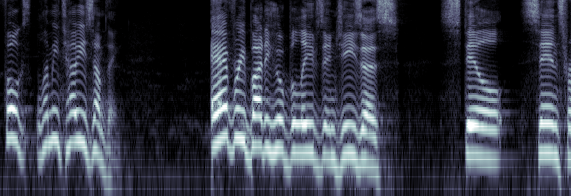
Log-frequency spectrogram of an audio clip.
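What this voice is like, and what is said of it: Usual voice. Nothing is said of it.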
